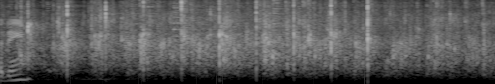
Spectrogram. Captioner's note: applause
